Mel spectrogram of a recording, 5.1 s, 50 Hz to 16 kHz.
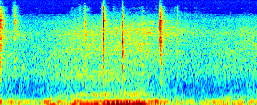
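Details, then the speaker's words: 2002 Honda Magna VF750C after fixing a no-start caused by a bad battery: right turn signal stuck, sharp uneven flasher relay clicks over a low hum; relay works, owner suspects a bad connection in the wiring. "The turn signals are stuck. I'm gonna have to tear all of this apart. I can hear the relay working, it's doing right."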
